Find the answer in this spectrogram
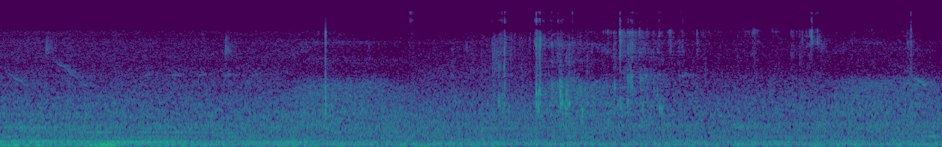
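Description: Quiet creek-bank ambience: a faint steady hiss of slow-moving water and outdoors, with a low hum fading out in the first few seconds. A few light clicks come near the middle, while a spinning reel is being worked.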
